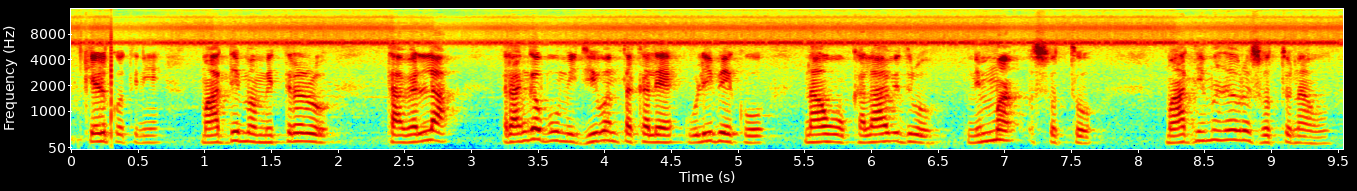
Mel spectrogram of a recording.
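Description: Over noticeable background noise, a woman speaks in a medium pitch with fairly even intonation. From northern Karnataka (raised in Basavana Bagewadi; born Chamarajanagar). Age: 60s. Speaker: stage and television actress. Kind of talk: press statement.

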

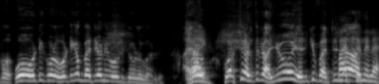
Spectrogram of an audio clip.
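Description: A man with an extremely high pitch, ordinary pitch variation and big swings in loudness. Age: 80s+. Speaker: taxi driver. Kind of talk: interview answer.

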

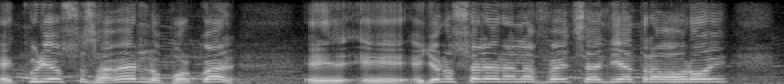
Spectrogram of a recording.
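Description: A man speaks in a high pitch with ordinary pitch variation, the sound dry with no echo over light background noise. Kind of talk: interview answer. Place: street. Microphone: handheld.

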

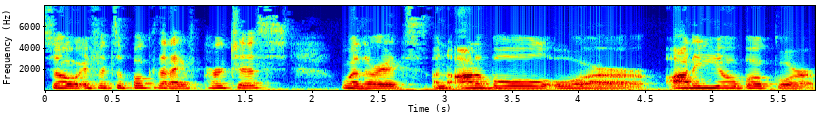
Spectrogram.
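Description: The speech moves at a moderate pace. Its intonation is fairly even. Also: woman. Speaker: book reviewer. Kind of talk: casual vlog chat. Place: home room. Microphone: phone near.

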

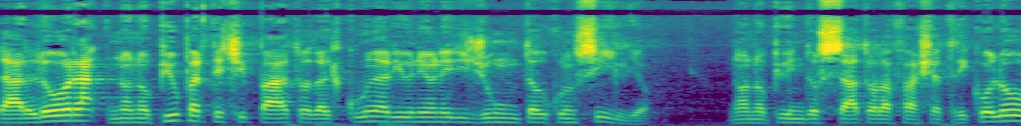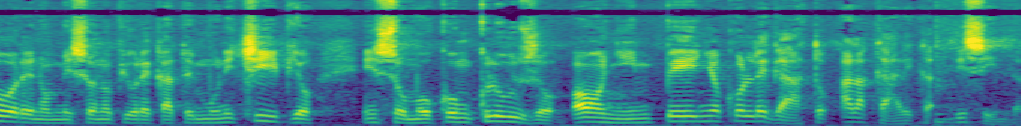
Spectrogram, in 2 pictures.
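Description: A man's medium pitch shows ordinary pitch variation as he talks at a moderate pace. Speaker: regional health councillor answering. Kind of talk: formal parliamentary reply. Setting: regional council chamber. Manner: formal, defensive. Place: hall. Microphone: podium.

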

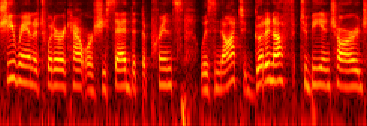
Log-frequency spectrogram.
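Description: Her delivery moves at a moderate speed, and her pitch rises and falls in an ordinary way. Nothing can be heard behind the woman. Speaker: show host. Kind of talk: news commentary. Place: studio. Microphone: lapel.

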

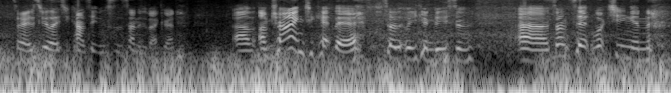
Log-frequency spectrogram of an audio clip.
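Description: A woman races along at a very fast pace, the sound dry with no echo and noticeable background noise behind her. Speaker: travel vlogger. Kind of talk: casual vlog chat. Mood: cheerful, slightly hurried. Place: beach. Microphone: phone near.

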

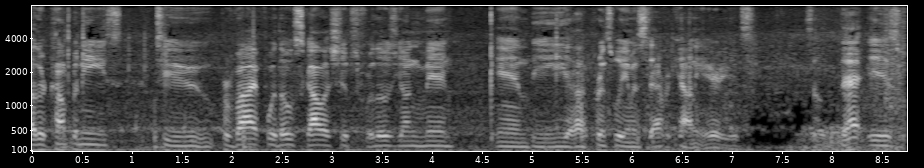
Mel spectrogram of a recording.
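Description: With music in the background, a man talks at a moderate pace with ordinary pitch variation, the sound dry with no echo. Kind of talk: interview answer. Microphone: phone near.

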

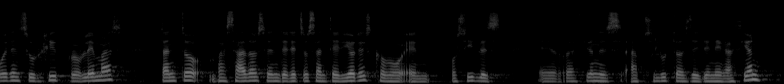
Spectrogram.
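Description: Speaking fairly slowly with a German accent, a woman has a very deep, low voice. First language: German (speaking Spanish). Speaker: trademark lawyer. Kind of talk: conference presentation. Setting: conference panel with audience. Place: hall. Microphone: podium.

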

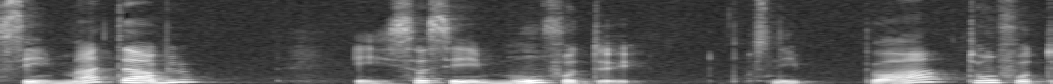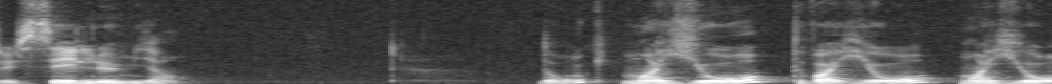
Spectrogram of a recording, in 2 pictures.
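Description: Speaking very slowly, a woman at a medium pitch lets her voice swing very widely up and down. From Siberia, Russia. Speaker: Russian language teacher. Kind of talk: language lesson to camera.

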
